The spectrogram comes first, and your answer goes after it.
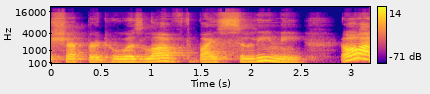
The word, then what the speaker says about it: Selene: How do we pronounce it? Selene.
